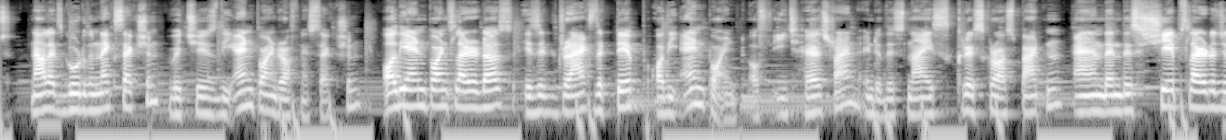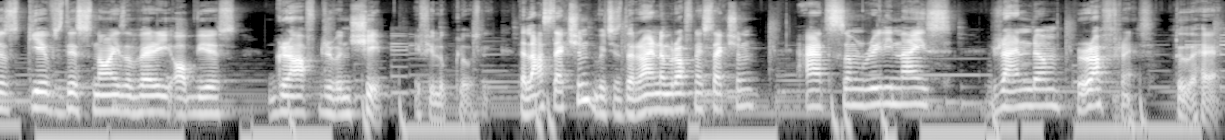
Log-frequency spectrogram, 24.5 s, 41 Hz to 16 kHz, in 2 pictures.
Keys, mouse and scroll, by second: 1.7-17.2 drag, 17.2 scroll down 5, 18.5-24.2 drag.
